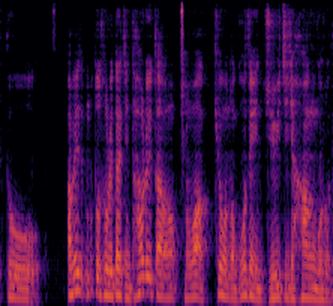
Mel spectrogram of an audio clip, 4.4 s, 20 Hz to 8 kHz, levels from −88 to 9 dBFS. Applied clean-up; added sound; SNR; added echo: neural mask model DeepFilterNet 3.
